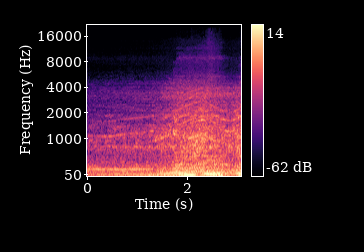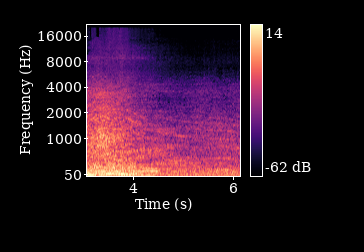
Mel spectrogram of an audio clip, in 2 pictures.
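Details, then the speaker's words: 1994 GMC Stepside pickup V8 after exhaust welding work: revs up and settles with deep even rumble, no puffing or ticking, much quieter; normal exhaust note, no leak. "doesn't seem to be leaking up here though uh but anyway that's what I've been doing guys I'll be back okay guys much quieter"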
